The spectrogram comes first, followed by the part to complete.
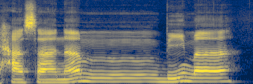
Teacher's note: Nah, kalau bertemu ba, karena dia iklab hukumnya harus diganti n-nya diganti m, nun-nya diganti mim, maka dikasih mim di sini.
